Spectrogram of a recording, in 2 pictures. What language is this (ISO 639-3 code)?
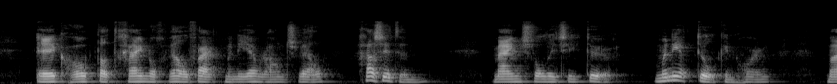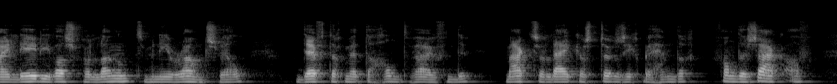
nld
